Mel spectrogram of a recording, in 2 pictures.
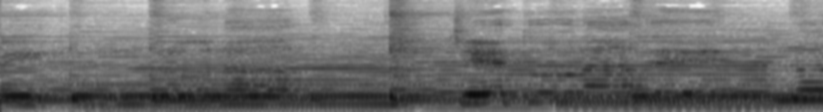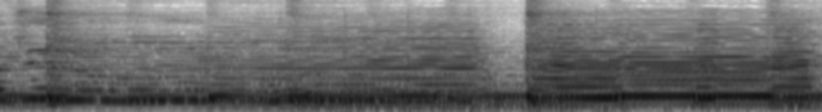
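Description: A man singing a Bengali song to his own harmonium, the harmonium's reeds holding sustained chords under his voice.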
